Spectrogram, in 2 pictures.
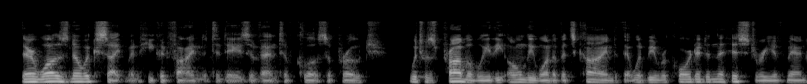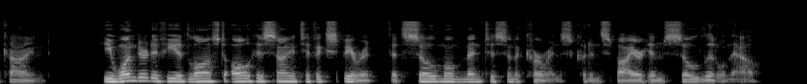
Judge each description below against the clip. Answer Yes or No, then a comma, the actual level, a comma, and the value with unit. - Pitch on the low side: Yes, low, 115 Hz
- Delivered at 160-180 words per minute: No, average, 195 wpm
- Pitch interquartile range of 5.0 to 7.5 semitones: Yes, wide, 5.6 semitones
